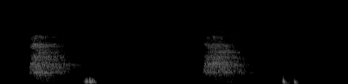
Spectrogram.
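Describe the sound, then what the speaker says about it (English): Two deliberate deep breaths, each a long airy inhale or sigh followed by a short double puff, close and clear against silence. "I used to think that a deep breath was here"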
